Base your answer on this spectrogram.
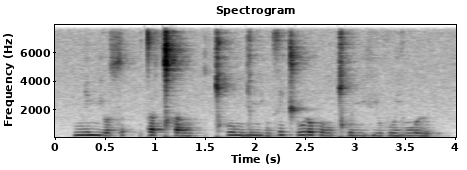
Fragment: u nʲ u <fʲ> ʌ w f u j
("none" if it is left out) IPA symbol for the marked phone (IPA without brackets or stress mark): fʲ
